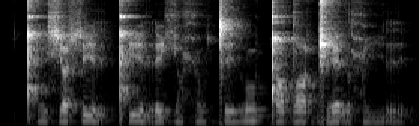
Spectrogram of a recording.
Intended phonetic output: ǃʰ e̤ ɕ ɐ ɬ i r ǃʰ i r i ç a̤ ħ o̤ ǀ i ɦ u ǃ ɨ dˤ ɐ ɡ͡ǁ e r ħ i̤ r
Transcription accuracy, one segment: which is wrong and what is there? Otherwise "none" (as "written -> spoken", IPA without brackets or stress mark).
none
